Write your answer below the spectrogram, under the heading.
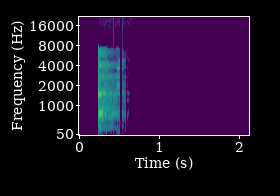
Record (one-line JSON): {"cough_length": "2.1 s", "cough_amplitude": 4261, "cough_signal_mean_std_ratio": 0.19, "survey_phase": "beta (2021-08-13 to 2022-03-07)", "age": "65+", "gender": "Female", "wearing_mask": "No", "symptom_none": true, "smoker_status": "Never smoked", "respiratory_condition_asthma": false, "respiratory_condition_other": false, "recruitment_source": "Test and Trace", "submission_delay": "0 days", "covid_test_result": "Negative", "covid_test_method": "LFT"}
